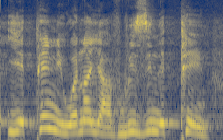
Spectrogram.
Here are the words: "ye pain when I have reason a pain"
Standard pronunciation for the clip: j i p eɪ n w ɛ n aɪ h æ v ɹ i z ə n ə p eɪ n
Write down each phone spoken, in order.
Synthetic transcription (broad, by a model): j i p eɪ n w ɛ n aɪ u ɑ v ɹ i z ə n ə p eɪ n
